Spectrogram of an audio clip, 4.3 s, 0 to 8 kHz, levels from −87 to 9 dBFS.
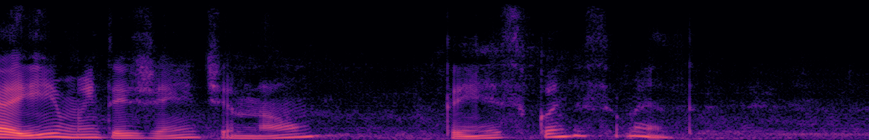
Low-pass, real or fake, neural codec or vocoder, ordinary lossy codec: none; fake; codec, 16 kHz, 4 kbps, X-Codec, HuBERT features, trained on LibriSpeech; none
